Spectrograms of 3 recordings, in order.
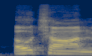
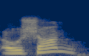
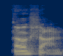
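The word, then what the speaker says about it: Ochaun: pick and that is ochon Mathis Edge out of Nebraska I believe it's actually pronounced ocean okay I will trust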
